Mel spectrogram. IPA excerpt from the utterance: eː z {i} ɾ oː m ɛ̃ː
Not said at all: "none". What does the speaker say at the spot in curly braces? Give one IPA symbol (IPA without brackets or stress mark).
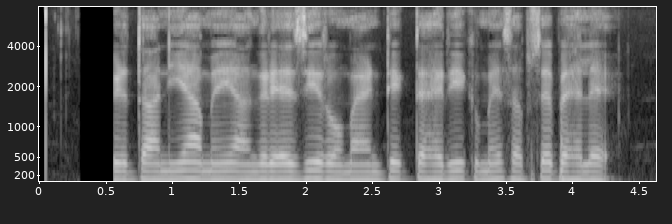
i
